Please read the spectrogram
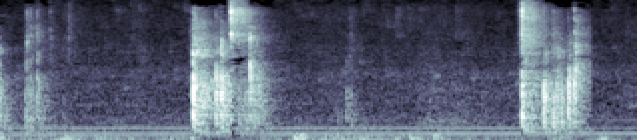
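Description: Resin faux Seiryu stone knocked against a concrete floor: a short cluster of light clattering knocks about a second and a half in and another near the end, over a faint steady hum. The knocks sound odd for stone, the sign of a hollow fake rock rather than real Seiryu stone.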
